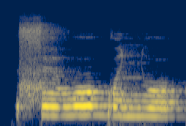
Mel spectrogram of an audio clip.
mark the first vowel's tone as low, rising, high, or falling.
low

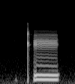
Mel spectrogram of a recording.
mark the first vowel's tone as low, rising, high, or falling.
high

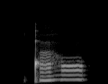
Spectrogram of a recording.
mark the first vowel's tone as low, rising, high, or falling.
rising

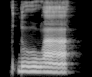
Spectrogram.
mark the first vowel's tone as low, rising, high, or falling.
low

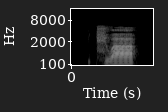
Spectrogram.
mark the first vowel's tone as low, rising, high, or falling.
high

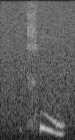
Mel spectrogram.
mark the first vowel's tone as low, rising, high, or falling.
falling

